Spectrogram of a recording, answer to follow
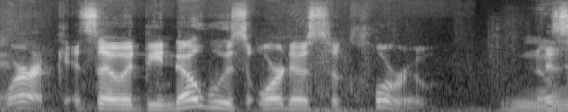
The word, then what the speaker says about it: Novus Ordo Seclorum: The V would be pronounced with the W. Is how that would work. So it would be Novus Ordo Seclorum.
